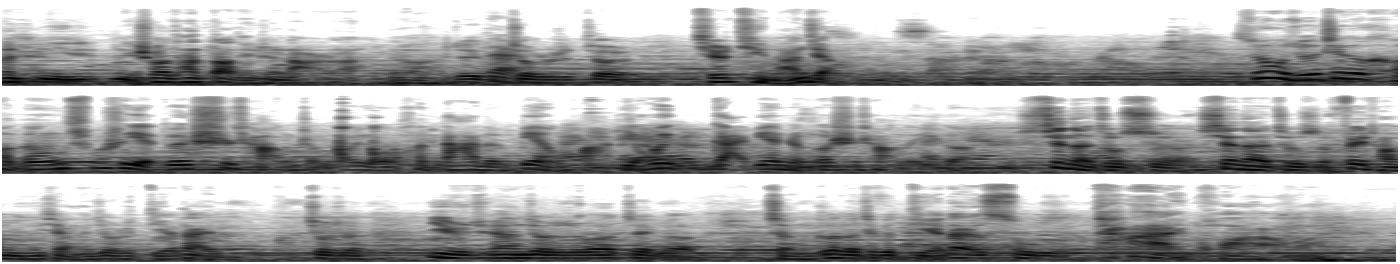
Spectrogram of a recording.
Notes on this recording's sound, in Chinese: 两周前在纽约某酒店大堂吧的一次聊天。因为录制环境原因， 噪音较多，还请听众多多包涵。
